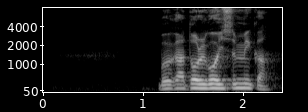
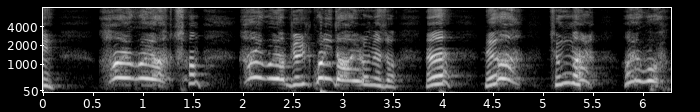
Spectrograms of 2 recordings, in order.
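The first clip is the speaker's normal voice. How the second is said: put-on wailing old deaconess; 6 dB louder than usual. Deaconess wailing in disgust after losing her seat. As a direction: lament like an offended grandma.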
